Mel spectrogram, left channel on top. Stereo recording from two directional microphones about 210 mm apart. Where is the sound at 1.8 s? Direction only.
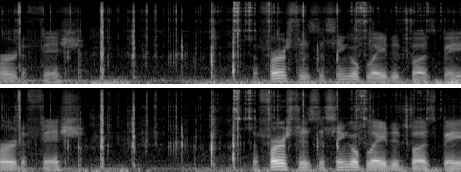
Centre (ahead or behind).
